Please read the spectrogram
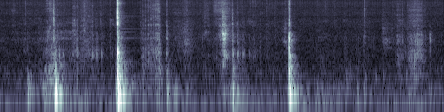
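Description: Large square craft punch being pressed down on thick card, giving four sharp clacks, the loudest about a second in; the card is thick and hard to get the punch through.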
